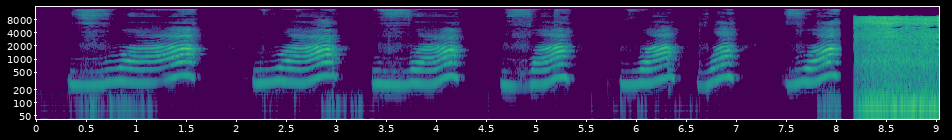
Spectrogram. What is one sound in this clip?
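A toddler babbles in a high voice close by.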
